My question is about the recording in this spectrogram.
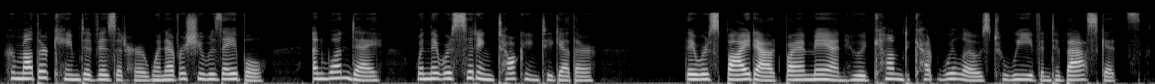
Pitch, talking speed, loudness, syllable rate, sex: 220 Hz, 185 wpm, -18 LUFS, 5.4 syllables/s, female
